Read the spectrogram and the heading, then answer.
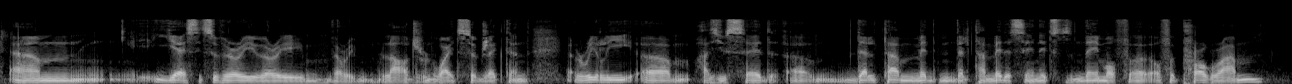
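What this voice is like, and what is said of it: Deep French accent. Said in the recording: “my deep French accent”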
